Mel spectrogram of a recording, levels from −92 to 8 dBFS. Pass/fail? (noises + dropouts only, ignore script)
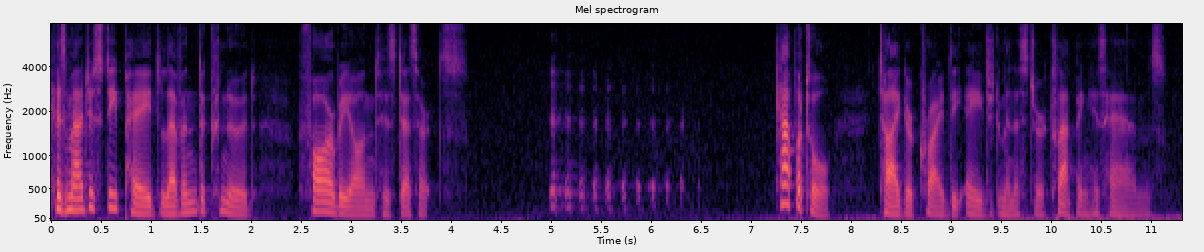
fail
